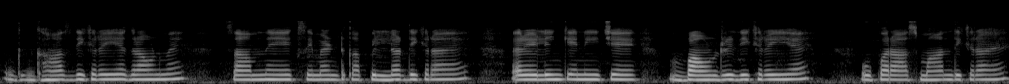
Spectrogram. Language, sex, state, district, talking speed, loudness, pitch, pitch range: Hindi, female, Jharkhand, Sahebganj, 155 wpm, -27 LUFS, 225 Hz, 220-230 Hz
